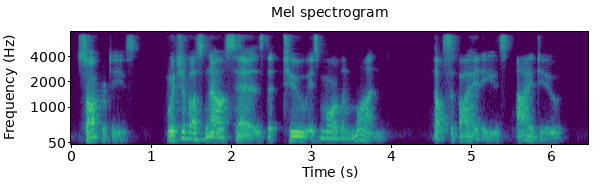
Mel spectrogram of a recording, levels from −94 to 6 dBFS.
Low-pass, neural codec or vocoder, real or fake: 7.2 kHz; codec, 16 kHz, 1.1 kbps, Voila-Tokenizer; fake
